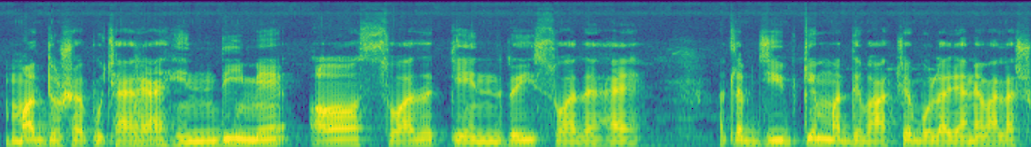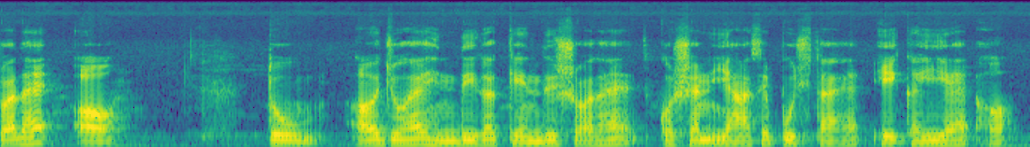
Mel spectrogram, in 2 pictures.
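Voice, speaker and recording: A man teaching an exam-prep lesson, patiently repeating terms and example sounds, with frequent throat clearing. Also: mid-range voice, steady tone, normal speed, a little mellow. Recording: dull lo-fi recording.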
